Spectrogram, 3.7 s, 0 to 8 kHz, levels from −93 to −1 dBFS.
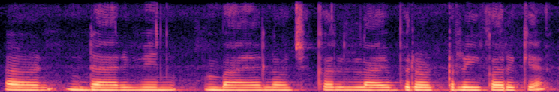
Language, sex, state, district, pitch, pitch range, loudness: Hindi, female, Gujarat, Valsad, 220 Hz, 215-225 Hz, -15 LUFS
